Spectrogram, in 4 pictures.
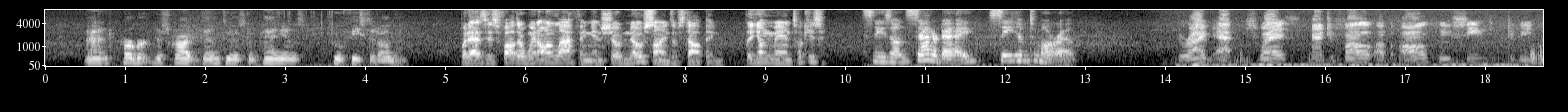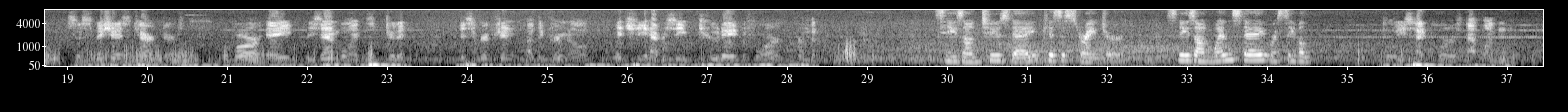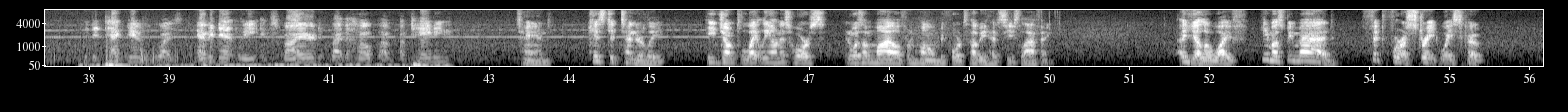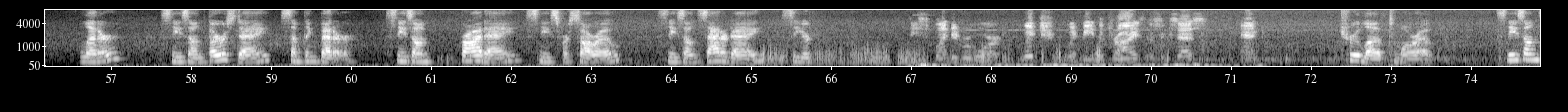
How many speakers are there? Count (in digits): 4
